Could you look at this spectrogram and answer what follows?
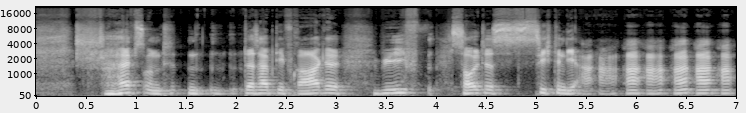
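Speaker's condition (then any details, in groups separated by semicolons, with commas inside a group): Stuttering; developmental, lifelong, possibly inherited, father stuttered, brother fluent, logopedic speech therapy, constant since second grade; possibly not yet noticeable to listeners; repeated sounds, prolonged sounds, blocks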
